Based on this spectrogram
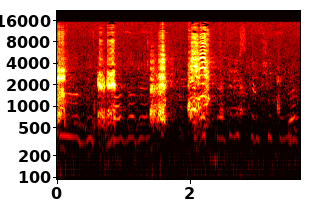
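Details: Chilean flamingos kept at Prague zoo give loud, goose-like honks in uneven bursts, roughly four strong honks within a few seconds, over a continuous low, nasal gabbling from the rest of the flock.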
